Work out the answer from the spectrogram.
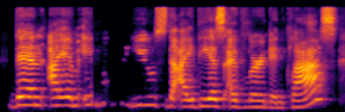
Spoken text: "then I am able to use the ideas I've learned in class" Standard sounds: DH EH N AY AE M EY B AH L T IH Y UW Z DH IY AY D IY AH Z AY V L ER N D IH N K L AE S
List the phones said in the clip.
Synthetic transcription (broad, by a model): DH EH N AY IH M EY B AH L T IH Y UW Z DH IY AY D IY AH Z AY V L ER N D IH N K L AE S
